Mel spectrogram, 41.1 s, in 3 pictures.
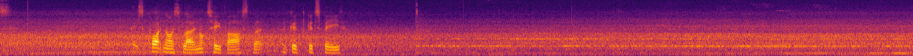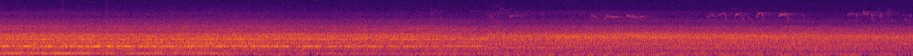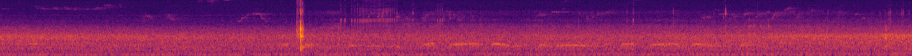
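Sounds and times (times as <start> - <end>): low wavering bird call: 6.3 - 23.6, 31.1 - 39.6.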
